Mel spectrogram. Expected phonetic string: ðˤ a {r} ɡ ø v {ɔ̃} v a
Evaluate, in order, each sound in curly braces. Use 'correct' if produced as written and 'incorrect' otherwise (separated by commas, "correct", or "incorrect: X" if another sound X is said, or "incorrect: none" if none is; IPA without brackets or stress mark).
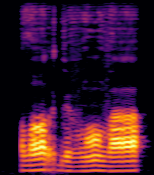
correct, correct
